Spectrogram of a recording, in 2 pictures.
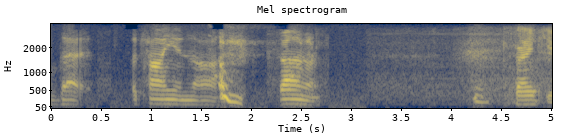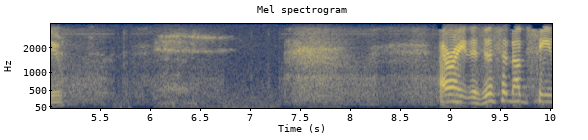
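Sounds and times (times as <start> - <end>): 
speech: 0.1 - 2.8, 4.2 - 5.2, 8.9 - 10.0
breathing into the microphone: 3.2 - 8.9.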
